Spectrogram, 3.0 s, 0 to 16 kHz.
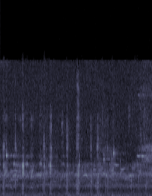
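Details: Thousands of Lesser Snow Geese in flight above George C. Reifel Migratory Bird Sanctuary in Canada, November 2011. Many short, sharp honks break out of a thick overlapping chorus several times a second, with wind noise underneath.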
